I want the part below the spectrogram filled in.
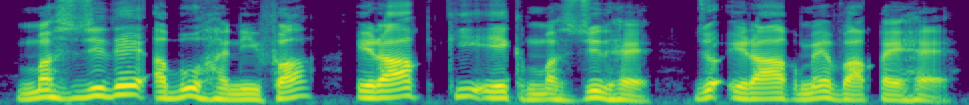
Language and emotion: Urdu, neutral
